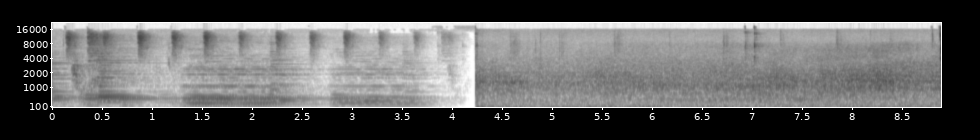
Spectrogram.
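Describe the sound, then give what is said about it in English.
A short musical passage cuts off abruptly, giving way to a steady, broad roar of street traffic picked up by a microphone stuck out an open window on a day over 70 degrees, a constant wash of passing-vehicle noise with no voices. “As you can hear today, we have extra traffic noise for all you fans of the traffic noise because it's uh, over 70 degrees today.”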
